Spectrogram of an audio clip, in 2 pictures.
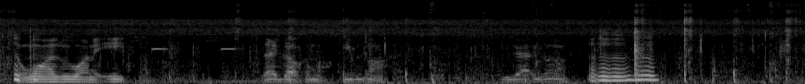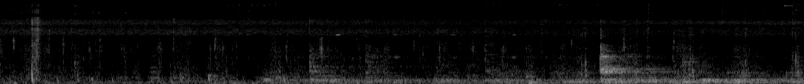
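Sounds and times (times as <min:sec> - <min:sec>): footsteps: 0:00.0 - 0:16.0
knock and rustle: 0:10.7 - 0:16.0.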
